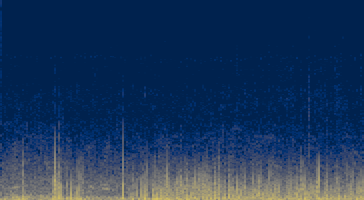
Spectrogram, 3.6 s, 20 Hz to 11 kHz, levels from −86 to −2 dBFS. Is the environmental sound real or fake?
fake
